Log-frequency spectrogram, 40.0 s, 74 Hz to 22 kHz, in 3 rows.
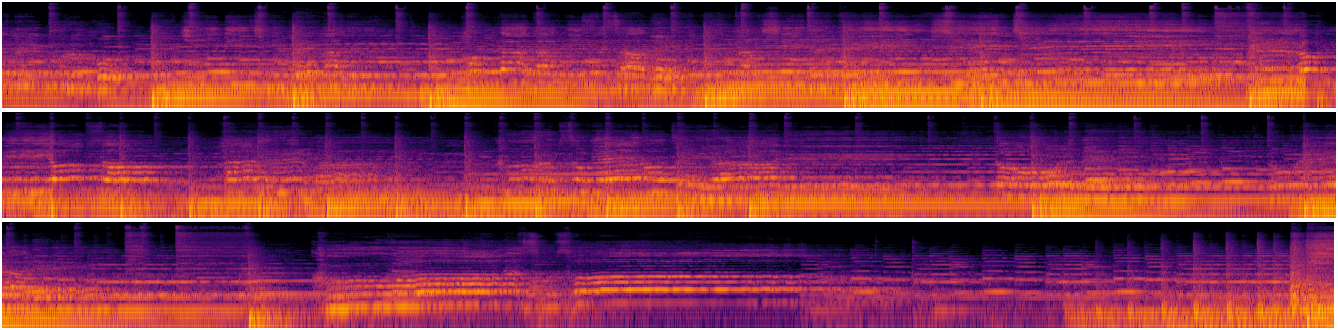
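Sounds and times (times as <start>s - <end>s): voices singing: 0.0s - 28.1s
long held bass notes: 0.0s - 30.7s, 37.4s - 40.0s
instrumental backing: 0.0s - 31.1s, 34.5s - 40.0s.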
